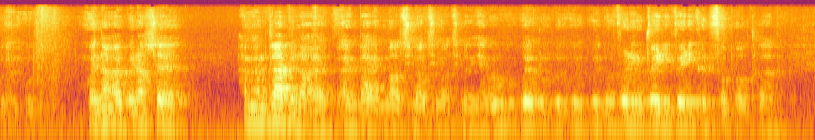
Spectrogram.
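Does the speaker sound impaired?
Yes: Parkinson's disease; years since diagnosis, on medication, walking affected, medication helps standing, symptoms worse when inactive.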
